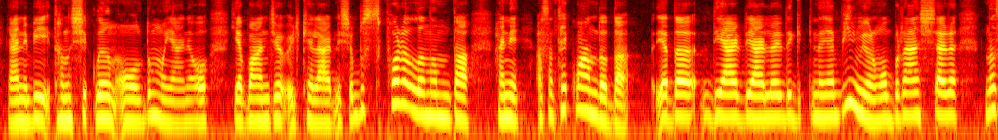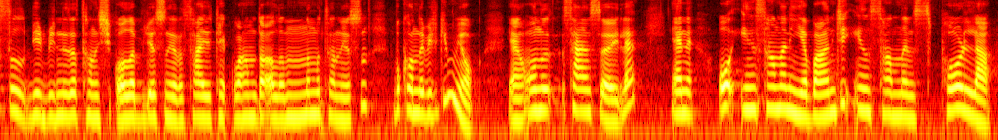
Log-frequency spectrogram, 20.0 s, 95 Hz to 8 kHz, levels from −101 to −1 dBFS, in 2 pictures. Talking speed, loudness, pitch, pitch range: 155 wpm, -21 LUFS, 200 Hz, 185-225 Hz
